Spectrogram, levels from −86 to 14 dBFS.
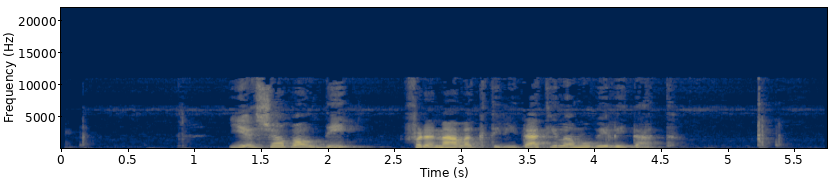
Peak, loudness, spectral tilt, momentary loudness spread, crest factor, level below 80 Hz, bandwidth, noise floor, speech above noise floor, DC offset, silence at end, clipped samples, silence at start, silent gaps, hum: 0 dBFS; -19 LUFS; -4.5 dB/octave; 22 LU; 22 dB; -64 dBFS; 11.5 kHz; -66 dBFS; 47 dB; under 0.1%; 0.45 s; under 0.1%; 1.3 s; none; none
